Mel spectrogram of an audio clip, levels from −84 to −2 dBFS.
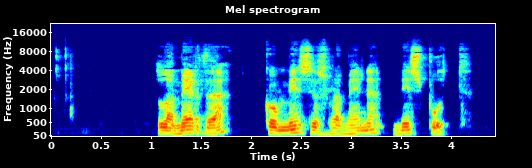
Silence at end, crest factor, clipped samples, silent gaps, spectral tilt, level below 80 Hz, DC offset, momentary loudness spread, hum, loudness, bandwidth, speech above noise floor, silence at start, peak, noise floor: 0.3 s; 18 dB; under 0.1%; none; -3.5 dB/octave; -62 dBFS; under 0.1%; 15 LU; none; -19 LUFS; 12.5 kHz; 59 dB; 1.05 s; -2 dBFS; -78 dBFS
